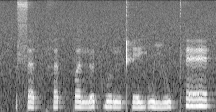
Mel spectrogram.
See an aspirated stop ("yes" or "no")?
yes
